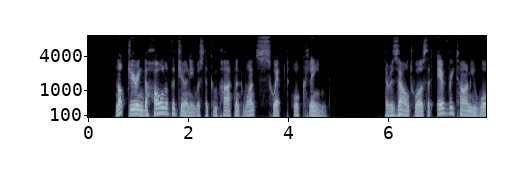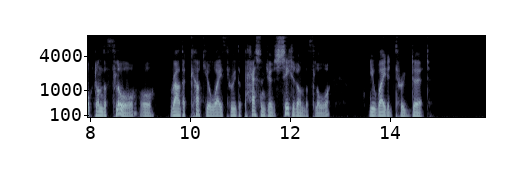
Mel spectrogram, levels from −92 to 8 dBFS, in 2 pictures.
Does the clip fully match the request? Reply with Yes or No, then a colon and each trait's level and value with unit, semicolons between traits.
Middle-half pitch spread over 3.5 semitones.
Yes: average, 4.6 semitones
